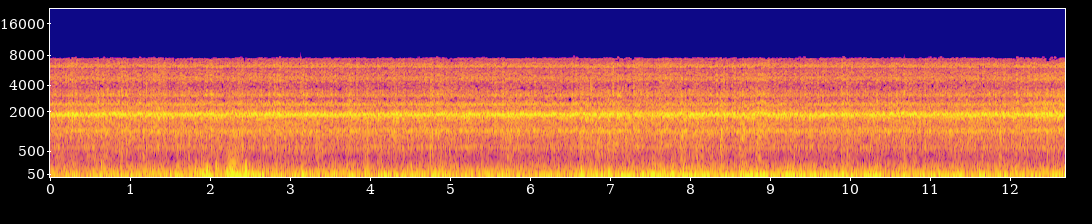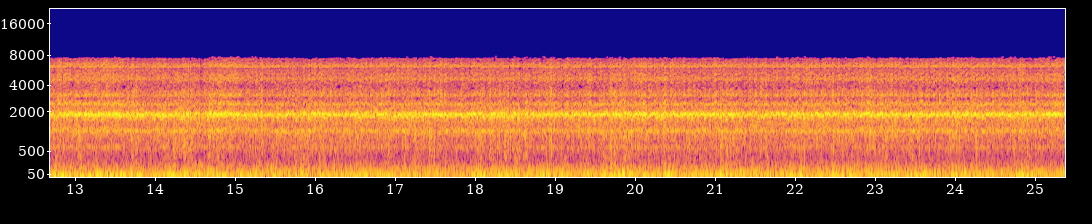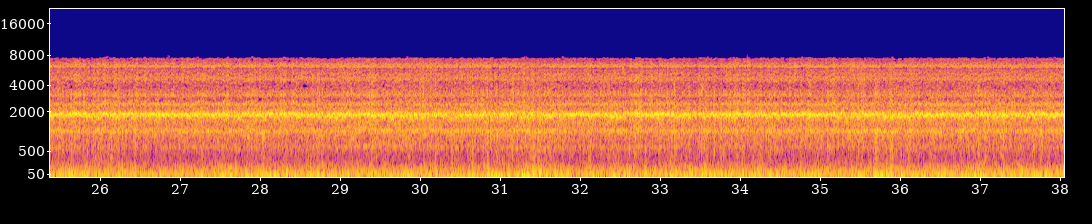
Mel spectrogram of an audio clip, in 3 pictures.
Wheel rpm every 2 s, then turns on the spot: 160, 160, 160, 160, 160, 160, 160, 160, 160, 160, 160, 160, 160, 160, 170, 160, 160, 160, 160.
none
